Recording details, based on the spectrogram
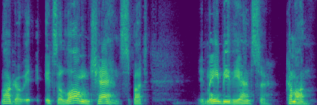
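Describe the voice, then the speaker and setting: A man acting a calm, stern mystery crime-fighter in an old-time radio drama, measured and formal. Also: on the low side, slightly rough. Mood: grave, thoughtful.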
